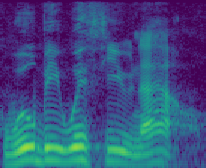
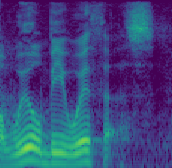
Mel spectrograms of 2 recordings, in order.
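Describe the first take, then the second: First: "Will" leaned on, slower and higher; emphatic stress. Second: Said in the usual way. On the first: Shown as a demonstration. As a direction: press hard on "Will", drawn out. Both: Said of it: "In the Greek, it's very emphatic".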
